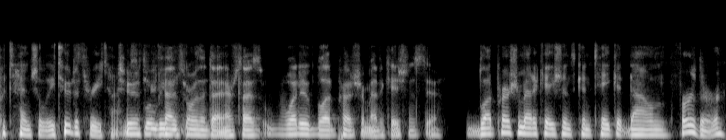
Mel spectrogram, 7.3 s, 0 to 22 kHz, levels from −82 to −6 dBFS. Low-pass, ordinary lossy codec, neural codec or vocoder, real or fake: 7.2 kHz; Opus, 32 kbps; codec, 44.1 kHz, 7.8 kbps, DAC; fake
